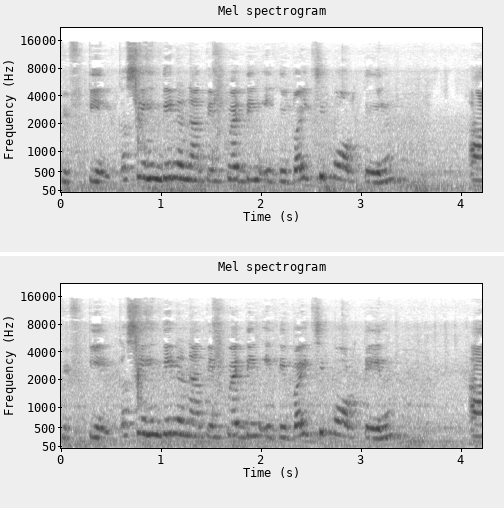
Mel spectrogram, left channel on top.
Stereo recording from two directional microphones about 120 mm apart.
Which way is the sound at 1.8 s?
35° left (ahead or behind).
